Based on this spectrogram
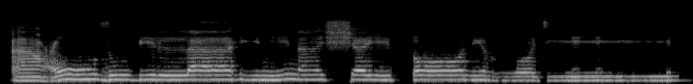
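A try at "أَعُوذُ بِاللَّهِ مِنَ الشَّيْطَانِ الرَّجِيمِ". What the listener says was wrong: Untuk Hamzah, lainnya Ahsan. Coba untuk Hamzah, tahqiqkan lagi. Jelaskan lagi Hamzah.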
